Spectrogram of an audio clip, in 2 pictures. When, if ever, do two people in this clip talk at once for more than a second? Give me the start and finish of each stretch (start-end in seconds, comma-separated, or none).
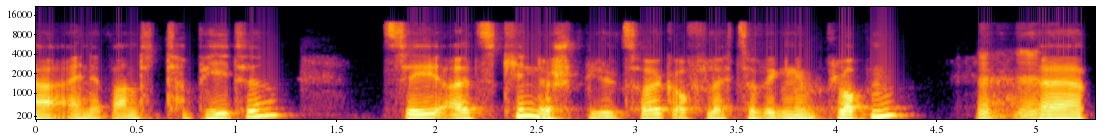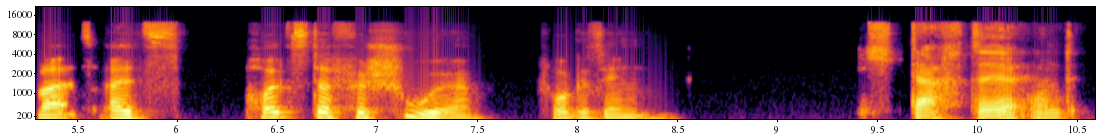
none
